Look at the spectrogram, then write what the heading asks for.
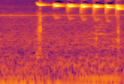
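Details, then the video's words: Fire-breasted flowerpecker in the wild giving a crisp series of seven high, thin ticking notes evenly spaced about every fifth of a second, against a quiet background. "Burung Cabai Bunga Api Gacor Di Alam"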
